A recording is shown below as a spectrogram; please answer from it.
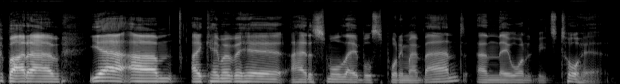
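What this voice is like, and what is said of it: English accent. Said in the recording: “be able to tell from your speaking voice, you're originally from England.”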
